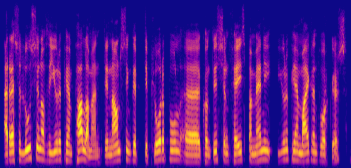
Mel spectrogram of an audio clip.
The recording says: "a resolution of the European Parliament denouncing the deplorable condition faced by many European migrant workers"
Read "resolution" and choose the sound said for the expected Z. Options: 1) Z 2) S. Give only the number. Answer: 2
